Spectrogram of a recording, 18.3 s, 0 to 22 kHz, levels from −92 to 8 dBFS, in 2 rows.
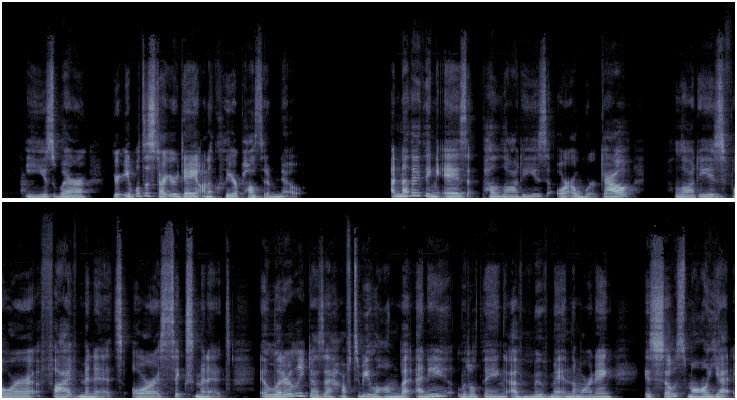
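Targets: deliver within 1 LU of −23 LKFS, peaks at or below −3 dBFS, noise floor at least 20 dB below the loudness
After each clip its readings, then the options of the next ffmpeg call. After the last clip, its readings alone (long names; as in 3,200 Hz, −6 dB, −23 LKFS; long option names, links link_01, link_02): integrated loudness −30.0 LKFS; sample peak −8.5 dBFS; target loudness −23.0 LKFS
→ -af "volume=7dB,alimiter=limit=-3dB:level=0:latency=1"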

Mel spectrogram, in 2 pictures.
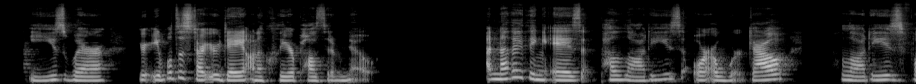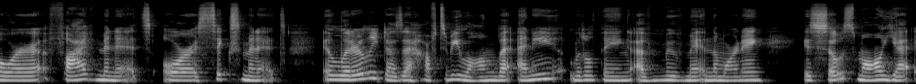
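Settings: integrated loudness −23.0 LKFS; sample peak −3.0 dBFS; background noise floor −86 dBFS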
